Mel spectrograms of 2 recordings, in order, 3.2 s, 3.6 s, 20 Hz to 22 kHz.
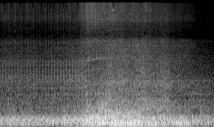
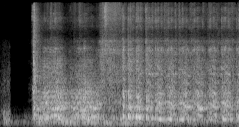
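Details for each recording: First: Old Dodge four-wheel-drive truck, Little Red Express clone, after revival work: engine revs cleanly and settles without coughing or hesitation, running, driving and stopping fine. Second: Dodge truck (Little Red Express clone, 4WD) cranking: steady starter churning with no firing; cranks but won't start because fuel isn't reaching it, blocked fuel hose/line found.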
